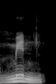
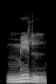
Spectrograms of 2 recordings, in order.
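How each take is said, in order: First: The n sound is clearly pronounced. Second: The n sound is merged into an l. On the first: The speaker calls it wrong. "मिन नहीं" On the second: The speaker calls it right. "इदगाम करना है, मर्ज"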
